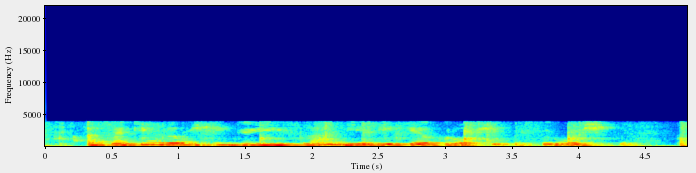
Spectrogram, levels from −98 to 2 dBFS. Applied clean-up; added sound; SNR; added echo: none; Walk, footsteps; 13 dB; reverberation time 0.5 s.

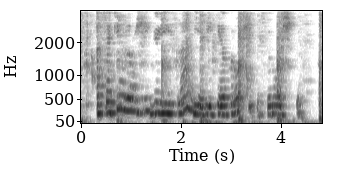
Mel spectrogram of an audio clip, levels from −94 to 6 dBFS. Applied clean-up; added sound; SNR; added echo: classical method WPE with log-MMSE.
